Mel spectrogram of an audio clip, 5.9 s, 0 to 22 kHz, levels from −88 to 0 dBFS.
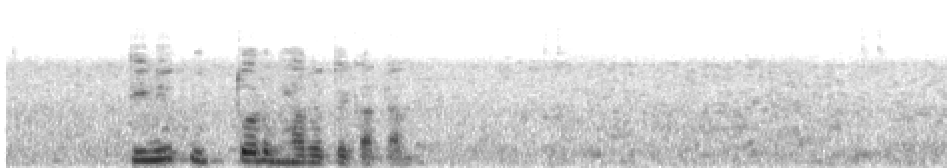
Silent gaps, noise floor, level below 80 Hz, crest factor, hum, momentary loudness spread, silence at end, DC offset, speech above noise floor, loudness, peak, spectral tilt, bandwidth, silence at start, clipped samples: none; -54 dBFS; -64 dBFS; 22 dB; none; 18 LU; 1.2 s; under 0.1%; 29 dB; -26 LUFS; -8 dBFS; -8.5 dB/octave; 7 kHz; 0.8 s; under 0.1%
